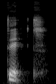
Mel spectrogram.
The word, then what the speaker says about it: debt: Don't say debt, say debt. Debt. Debt is 1 syllable. He paid off all his debt last year. The B is silent, just like in doubt.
